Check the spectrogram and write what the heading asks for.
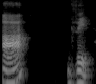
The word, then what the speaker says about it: אָב: um baixo sonzinho a Deixa eu fazer aqui a v Av Av significa literalmente p a a transliteração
